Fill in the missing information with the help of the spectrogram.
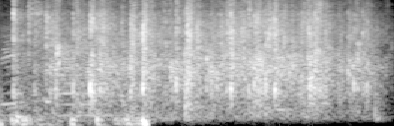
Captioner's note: applause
